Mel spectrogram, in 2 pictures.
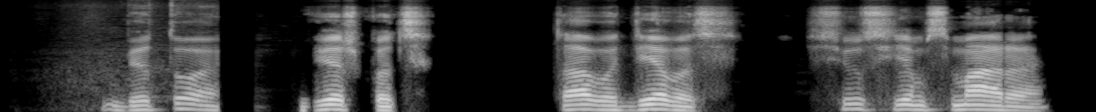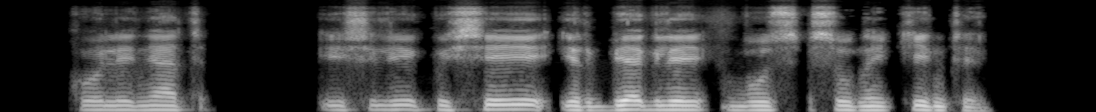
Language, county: Lithuanian, Vilnius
